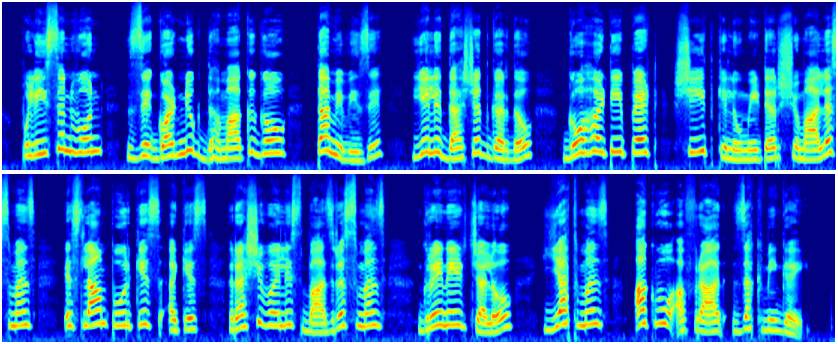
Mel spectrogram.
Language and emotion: Kashmiri, neutral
